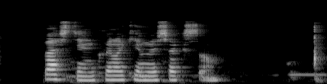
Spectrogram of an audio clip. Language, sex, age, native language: Icelandic, female, 14, Icelandic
